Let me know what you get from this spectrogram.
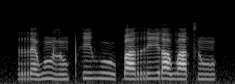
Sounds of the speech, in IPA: r ɛ˨ w ũ˦˨ l ũ˨ pʰ i˦ v uː˦˨ ɓ a˦ r iː˦ ɾ a˦ w a˦ t͡s ũ˦

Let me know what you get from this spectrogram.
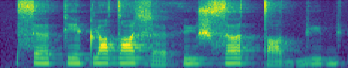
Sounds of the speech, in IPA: s ə˧ k ɪ˧ ʈ y˦ dˤ e˦ ɮ ə˨ θ y˦ ʒ z ʌ˦ d tˤ a˨ d b y˦ b

